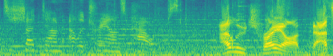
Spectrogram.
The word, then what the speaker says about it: Alatreon: Alatreon, that's how you say his Non-elemental fucking weapons name? Won't be of much use, huh? Hunters, you got that? Alatreon.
